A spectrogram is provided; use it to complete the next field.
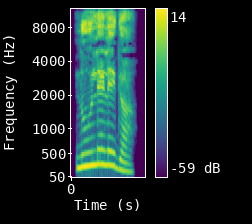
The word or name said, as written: ನೂಲೆಳೆಗ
